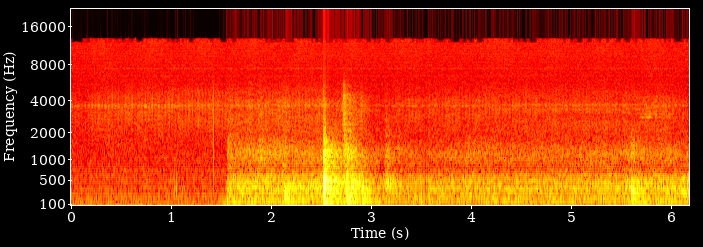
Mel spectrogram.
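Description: A wooden door being opened or shut: one sharp knock of the door or latch about two and a half seconds in, followed by a few lighter clicks, over a low hiss.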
